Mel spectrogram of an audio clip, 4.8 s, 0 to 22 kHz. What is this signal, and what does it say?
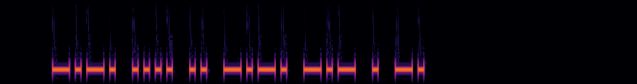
Morse code, heard as a keyed tone, about 27 wpm, 690 Hz. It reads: CHICKEN
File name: Easy Words - Speed-Racing with Hints - 22wpm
